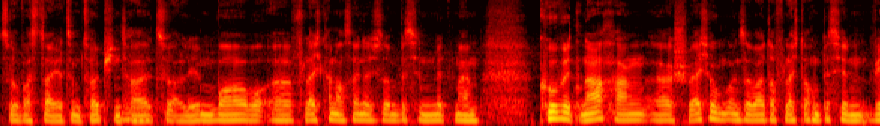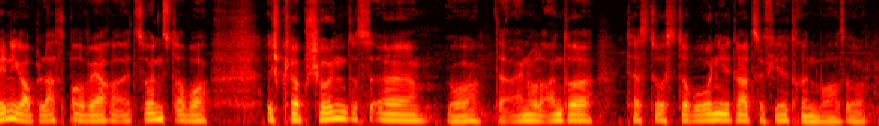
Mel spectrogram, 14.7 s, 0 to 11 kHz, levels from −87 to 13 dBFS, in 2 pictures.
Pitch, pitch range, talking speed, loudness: 105 Hz, 100-115 Hz, 225 wpm, -29 LUFS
